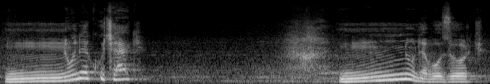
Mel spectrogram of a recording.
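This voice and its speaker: A man teaching first graders to read, sounding out letters slowly and repeating each one, with sudden high, lively bursts when he calls out to the children. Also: slight background noise. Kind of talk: children's reading lesson.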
